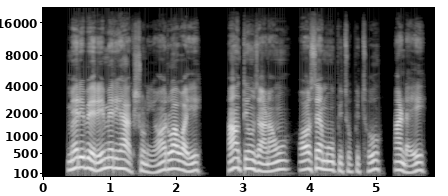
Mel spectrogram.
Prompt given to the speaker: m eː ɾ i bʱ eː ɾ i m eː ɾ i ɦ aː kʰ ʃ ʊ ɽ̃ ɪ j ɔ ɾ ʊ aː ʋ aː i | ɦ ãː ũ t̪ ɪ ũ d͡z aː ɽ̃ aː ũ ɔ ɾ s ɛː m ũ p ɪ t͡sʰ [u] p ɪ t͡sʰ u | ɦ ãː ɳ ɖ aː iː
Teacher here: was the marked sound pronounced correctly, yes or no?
yes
